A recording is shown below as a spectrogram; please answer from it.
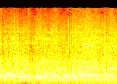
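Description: Live rock band playing loudly: electric guitars and drums with a saxophone, recorded on a phone from the audience.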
